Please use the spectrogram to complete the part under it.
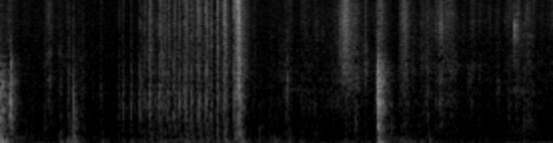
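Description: Tarot cards being shuffled by hand for a reading: a rapid riffling flutter of card edges in a burst, followed by scattered slaps and snaps of single cards, close and fairly quiet, with no talking.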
